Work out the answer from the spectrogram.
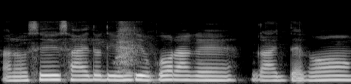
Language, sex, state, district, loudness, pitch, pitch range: Chakma, female, Tripura, Dhalai, -13 LUFS, 200 Hz, 195-210 Hz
